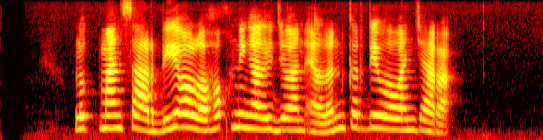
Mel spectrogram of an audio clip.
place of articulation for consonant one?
alveolar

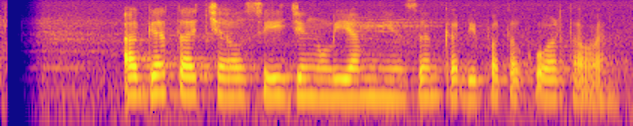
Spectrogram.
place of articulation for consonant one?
glottal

